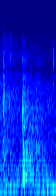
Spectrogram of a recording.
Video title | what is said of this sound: Os à Moelle Rôtis et Escargots Flambé - Recette Food’Cuisine | on sent on entend bien croustillant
